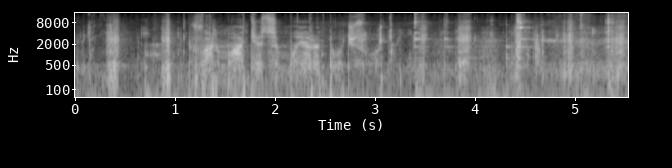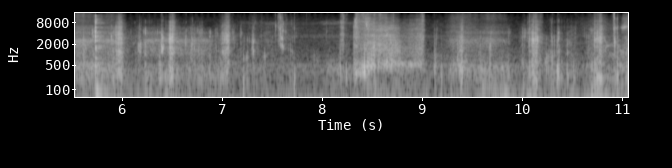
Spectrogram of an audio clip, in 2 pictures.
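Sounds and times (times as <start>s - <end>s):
chewing crunchy food: 0.0s - 1.8s, 2.7s - 11.0s.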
